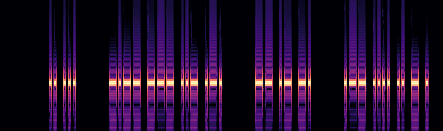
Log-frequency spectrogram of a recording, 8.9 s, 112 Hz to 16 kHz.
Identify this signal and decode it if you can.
Morse code, heard as a keyed tone, about 25 wpm, 700 Hz. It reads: IS YOUR MAN WHITE
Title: 2x Word-Spacing - Sentences from Top 400 Words - 25wpm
